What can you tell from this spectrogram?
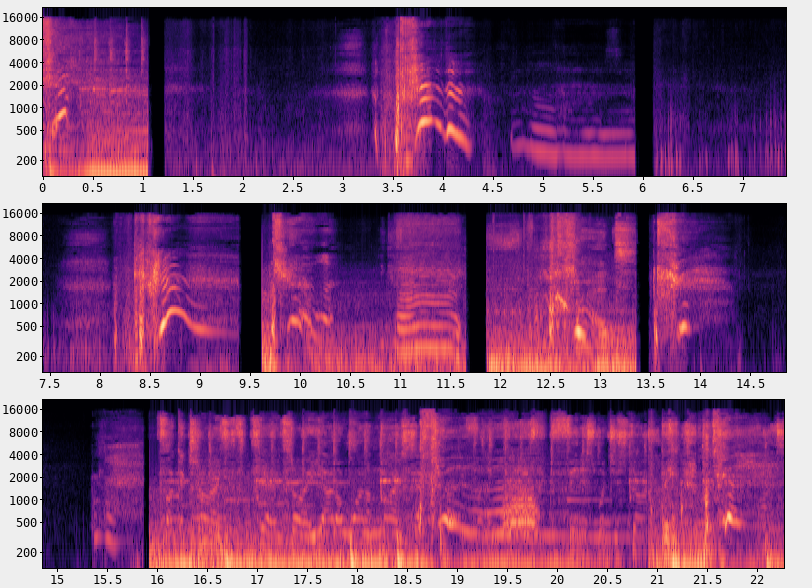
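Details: Compilation of one person's sneezes: sharp, explosive sneezes, some with a high squeaky onset, separated by pauses, with background music and brief talk.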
